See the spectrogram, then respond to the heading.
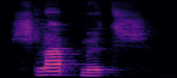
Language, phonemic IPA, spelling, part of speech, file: Dutch, /ˈslapmʏts/, slaapmuts, noun, Nl-slaapmuts.ogg
- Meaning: 1. nightcap (headwear) 2. nightcap (beverage)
